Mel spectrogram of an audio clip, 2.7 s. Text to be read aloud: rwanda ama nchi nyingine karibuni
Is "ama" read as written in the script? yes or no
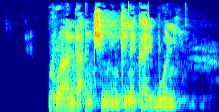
no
